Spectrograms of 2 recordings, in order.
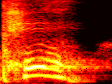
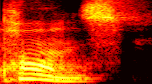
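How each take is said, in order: First: The name ends without any S sound. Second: The name ends with an audible S sound. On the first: The speaker calls it right. "oh, Pon" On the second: The speaker calls it wrong. "I thought it was Pons"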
